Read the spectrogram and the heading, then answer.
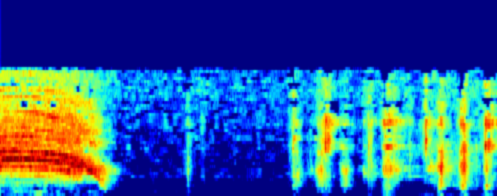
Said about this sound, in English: It was only a simple scream test, just to see how well … can follow direction.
